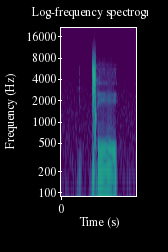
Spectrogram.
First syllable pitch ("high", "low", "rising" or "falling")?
low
